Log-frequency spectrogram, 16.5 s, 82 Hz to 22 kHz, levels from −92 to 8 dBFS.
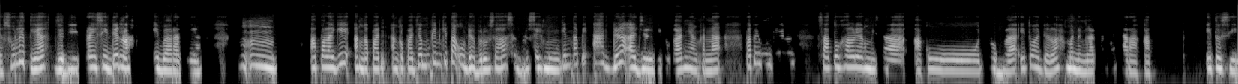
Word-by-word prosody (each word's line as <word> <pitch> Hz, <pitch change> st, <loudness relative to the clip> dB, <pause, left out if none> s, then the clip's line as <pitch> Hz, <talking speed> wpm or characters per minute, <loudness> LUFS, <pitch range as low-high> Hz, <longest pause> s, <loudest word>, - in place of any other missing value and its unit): ya, -, -, -1 dB
sulit 320 Hz, +6 st, -1 dB
ya, 225 Hz, +1 st, +6 dB, 0.2 s
jadi 215 Hz, 0 st, +6 dB, 0.2 s
presiden 255 Hz, +2 st, +3 dB
lah 225 Hz, -, +4 dB, 0.3 s
ibaratnya, 200 Hz, -3 st, +1 dB, 0.6 s
mhm. 265 Hz, -2 st, +4 dB, 0.5 s
Apalagi 250 Hz, +3 st, +1 dB, 0.2 s
anggapan 225 Hz, -1 st, +2 dB, 0.2 s
anggap 225 Hz, 0 st, -1 dB
aja 220 Hz, -, -3 dB
mungkin 325 Hz, +3 st, -7 dB
kita 355 Hz, 0 st, -1 dB
udah 240 Hz, 0 st, +4 dB
berusaha 225 Hz, +4 st, +1 dB
sebersih 225 Hz, 0 st, -3 dB
mungkin, 220 Hz, +5 st, +2 dB
tapi 305 Hz, -, -7 dB
ada 260 Hz, -5 st, -1 dB, 0.2 s
aja 225 Hz, -3 st, +4 dB, 0.2 s
gitu 210 Hz, +1 st, -19 dB
kan 210 Hz, +2 st, +1 dB
yang 215 Hz, -, -1 dB
kena. 205 Hz, +1 st, -1 dB, 0.4 s
Tapi 265 Hz, +6 st, -5 dB
mungkin 325 Hz, +3 st, -17 dB, 0.5 s
satu 240 Hz, +1 st, -2 dB
hal 255 Hz, -1 st, -1 dB
yang 240 Hz, -1 st, +4 dB
bisa 215 Hz, +1 st, -5 dB, 0.4 s
aku 205 Hz, +2 st, -4 dB, 0.8 s
coba 190 Hz, -4 st, -2 dB, 0.2 s
itu 235 Hz, +4 st, -6 dB
adalah 210 Hz, +1 st, -3 dB
mendengarkan 205 Hz, -2 st, +3 dB
masyarakat. 185 Hz, -6 st, -7 dB, 0.8 s
Itu 230 Hz, +1 st, +3 dB
sih, 205 Hz, -3 st, -1 dB
230 Hz, 140 wpm, -19 LUFS, 210-255 Hz, 0.8 s, ya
